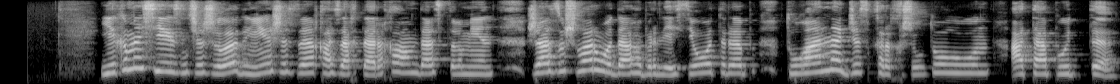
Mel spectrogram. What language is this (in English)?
Kazakh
